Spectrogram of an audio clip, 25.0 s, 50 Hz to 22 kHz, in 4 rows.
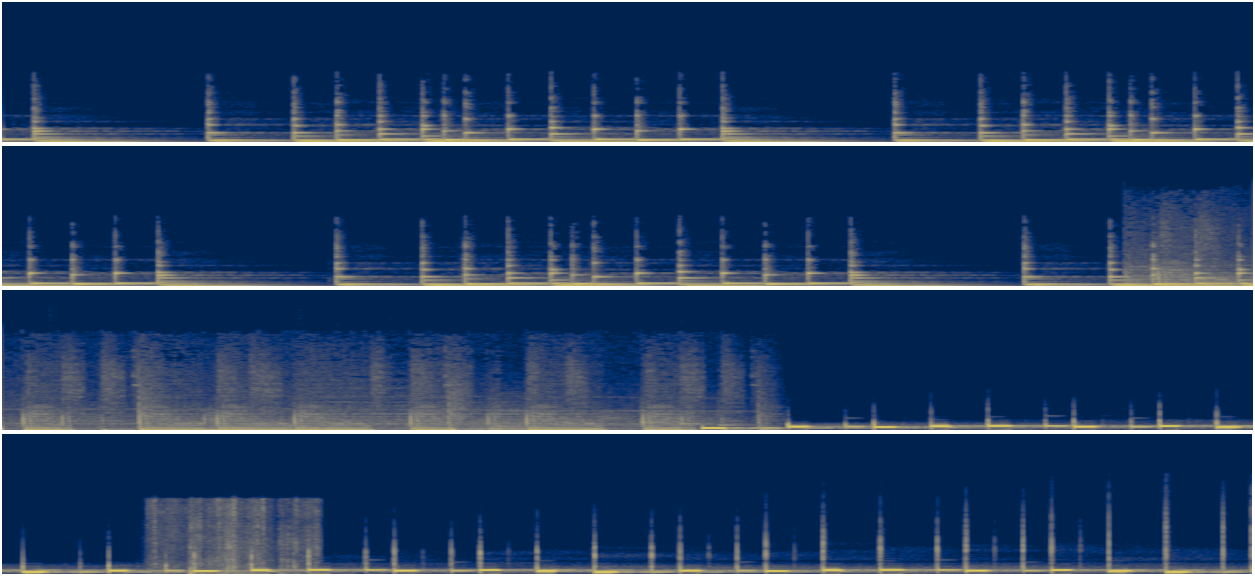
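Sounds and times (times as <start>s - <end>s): phone ringtone melody: 0.0s - 25.0s
electronic music with heavy bass: 11.8s - 16.4s.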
